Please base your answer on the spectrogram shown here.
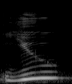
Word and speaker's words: used: Now, this verb used to, well, it's written U-S-E-D, but the pronunciation is used, and we'll see that on the screen later.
